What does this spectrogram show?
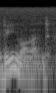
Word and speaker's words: Vinland: Now, this has been a controversy in scholarship ever since, because people want to, in modern days, see it as V-I-N with an accent on the I, Vinland, meaning land of wine or land of grapevines.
